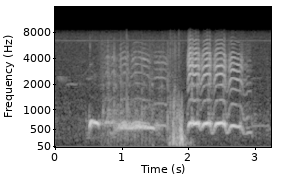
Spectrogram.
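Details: A male Barbary (ringneck) dove cooing faster and livelier than others: a soft, low, drawn-out coo, a brief breathy rush, then a quick run of wavering, bubbling coos.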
